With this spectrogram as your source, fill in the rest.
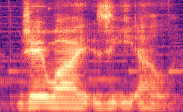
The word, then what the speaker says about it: Giselle: Her mother was named Giselle, Jyzel.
